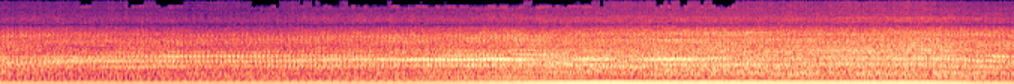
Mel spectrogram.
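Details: Gemini vehicle idling then revving: thin whining tone near the alternator rising with speed, coming and going; suspected alternator noise, intermittent rather than continuous.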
